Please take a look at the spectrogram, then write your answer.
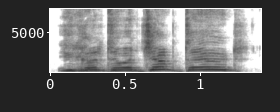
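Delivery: lightly mocking an American skydiver; chummy American dude. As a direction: ask it like a friendly hyped Yank. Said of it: "they turn to me and go".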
